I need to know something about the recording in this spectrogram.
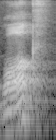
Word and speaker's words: वॉक: words L is silent जब एल के बाद के ही अगर लेटर आ जाता है तो एल साउंड साइलेंट हो जाता है और के की आवाज जो है वो देता है फॉर एग्जांपल वॉक ठोक योग स्टॉक लेट्स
